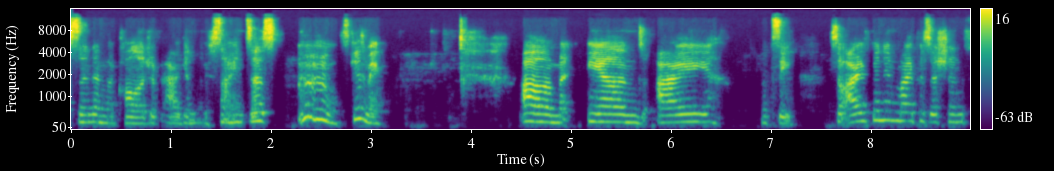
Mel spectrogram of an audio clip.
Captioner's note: coughs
